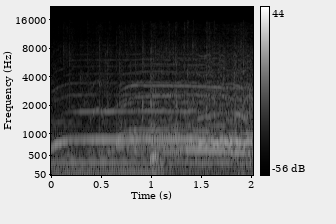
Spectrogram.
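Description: A live band's final chord rings out and stops about a second in, while the audience whoops and cheers at the end of the song.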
